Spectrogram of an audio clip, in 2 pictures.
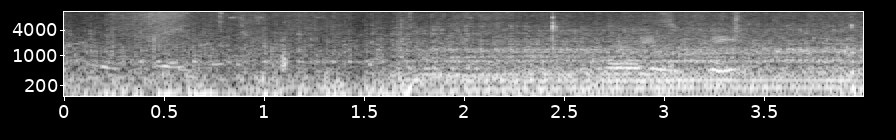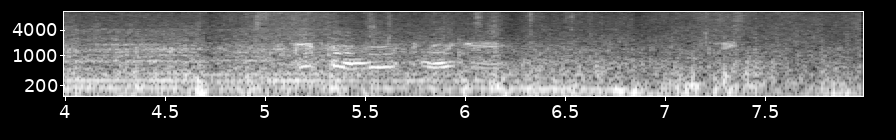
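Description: A boat's outboard motor hums steadily, then stops.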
